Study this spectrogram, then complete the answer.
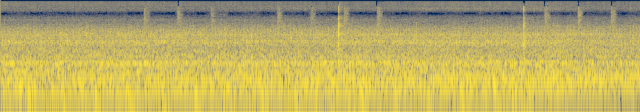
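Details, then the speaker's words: Luxell hot/warm/cool fan heater with adjustable fan speed running normally: a steady, even rush of air over a low hum, no knocks or rubbing; works fine, only drawback is loud fan noise. "But the only disadvantage is the noise, the fan noise."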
